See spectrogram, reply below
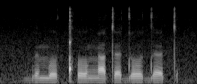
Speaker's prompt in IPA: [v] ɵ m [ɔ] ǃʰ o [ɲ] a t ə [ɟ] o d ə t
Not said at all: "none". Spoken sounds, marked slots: b, o, ŋ, d

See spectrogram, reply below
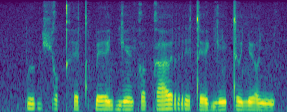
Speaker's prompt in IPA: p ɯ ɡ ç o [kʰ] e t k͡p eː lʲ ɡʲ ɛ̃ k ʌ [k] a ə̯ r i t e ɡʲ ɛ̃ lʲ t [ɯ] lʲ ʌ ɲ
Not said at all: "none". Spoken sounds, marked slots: kʰ, k, ɯ

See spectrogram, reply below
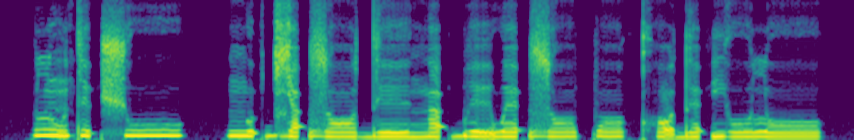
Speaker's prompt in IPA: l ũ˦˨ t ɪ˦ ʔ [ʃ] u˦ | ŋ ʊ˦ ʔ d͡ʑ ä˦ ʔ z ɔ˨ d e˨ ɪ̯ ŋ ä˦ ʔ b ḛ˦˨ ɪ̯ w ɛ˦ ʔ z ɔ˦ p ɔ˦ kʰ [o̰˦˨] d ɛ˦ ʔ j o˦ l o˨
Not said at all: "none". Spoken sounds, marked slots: ʃ, ɔ̰˦˨

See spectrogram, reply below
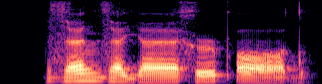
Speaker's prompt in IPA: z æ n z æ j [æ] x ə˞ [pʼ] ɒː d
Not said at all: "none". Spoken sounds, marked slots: æː, pʼ

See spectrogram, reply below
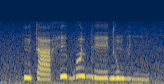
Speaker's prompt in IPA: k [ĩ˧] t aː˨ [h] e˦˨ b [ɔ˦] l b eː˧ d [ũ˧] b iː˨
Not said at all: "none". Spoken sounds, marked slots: ĩ˧, h, ɔ˦, ũ˧

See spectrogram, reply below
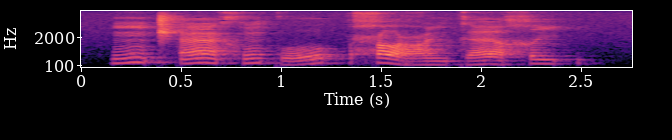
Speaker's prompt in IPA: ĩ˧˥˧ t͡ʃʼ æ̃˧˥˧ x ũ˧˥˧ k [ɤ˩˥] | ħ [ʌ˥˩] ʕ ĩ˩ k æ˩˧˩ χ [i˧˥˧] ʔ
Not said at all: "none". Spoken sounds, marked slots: o˩˥, ɒ˥˩, i˧

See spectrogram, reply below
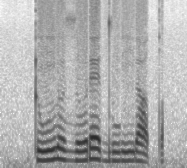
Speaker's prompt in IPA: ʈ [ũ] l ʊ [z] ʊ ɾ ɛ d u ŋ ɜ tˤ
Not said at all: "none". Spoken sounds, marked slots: ũ, z

